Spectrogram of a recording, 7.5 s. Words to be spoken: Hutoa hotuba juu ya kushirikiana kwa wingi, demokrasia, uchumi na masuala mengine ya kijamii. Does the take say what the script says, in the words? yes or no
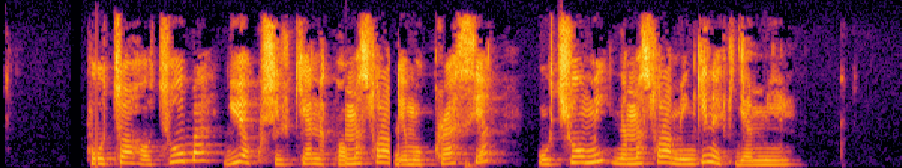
no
